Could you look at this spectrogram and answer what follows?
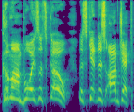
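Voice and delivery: a mock sergeant yelling his men forward; soldier rallying troops. US troops charging the dam.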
